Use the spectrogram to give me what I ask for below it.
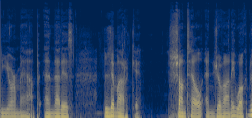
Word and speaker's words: Le Marche: not be on your map, and that is Le Marche.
